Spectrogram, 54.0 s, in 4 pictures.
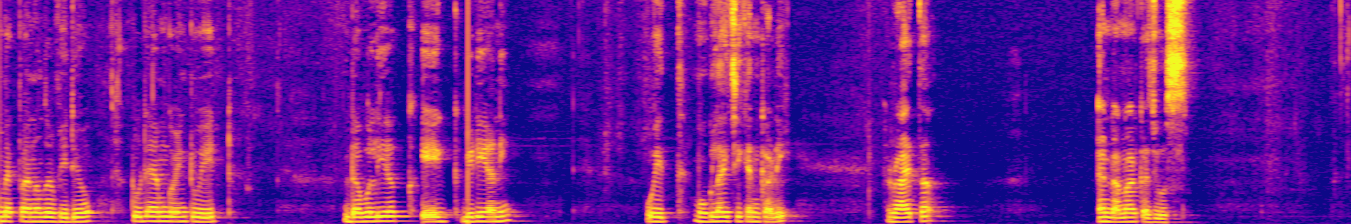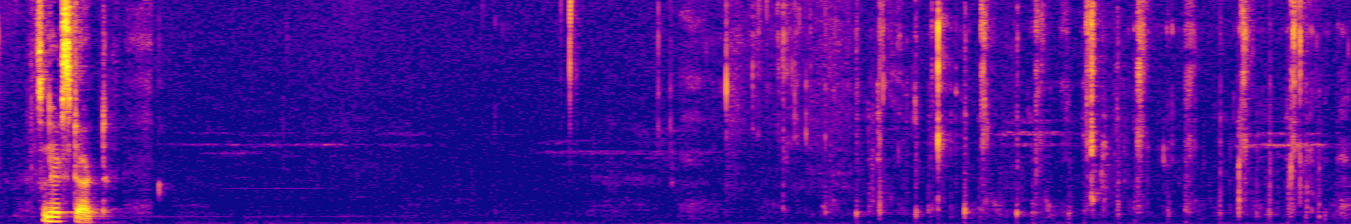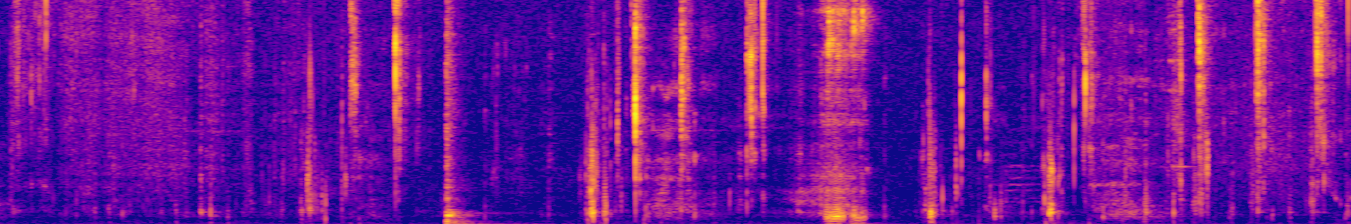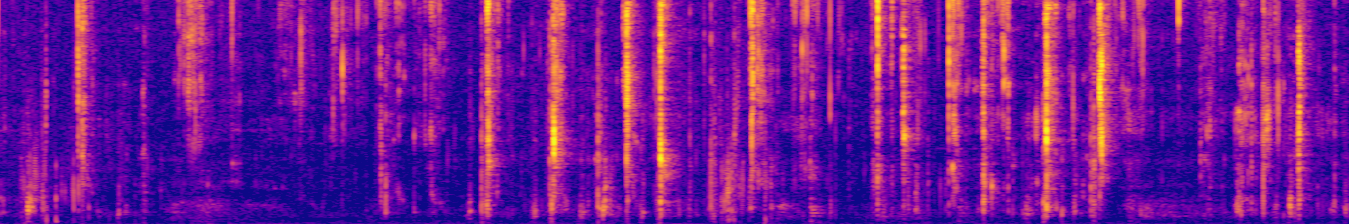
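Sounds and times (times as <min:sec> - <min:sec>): chewing and lip smacking: 0:20.1 - 0:31.4, 0:32.5 - 0:35.1, 0:35.7 - 0:54.0
dull thump: 0:31.4 - 0:32.2.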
